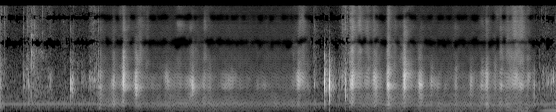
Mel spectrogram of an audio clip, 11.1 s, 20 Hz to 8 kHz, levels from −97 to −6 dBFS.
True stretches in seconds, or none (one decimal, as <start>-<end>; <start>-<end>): 0.0-2.0; 6.2-7.0; 10.7-11.1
